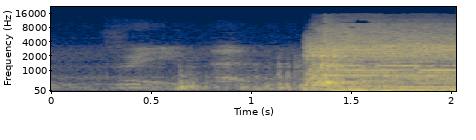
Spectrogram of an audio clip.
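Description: After a quiet second, a metal song starts suddenly with loud distorted electric guitars and a heavy low end.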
